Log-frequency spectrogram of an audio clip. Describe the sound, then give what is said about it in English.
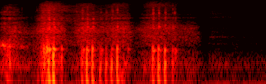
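A voice imitates snoring with a short, rattling, throaty snore made of quick pulsing bursts, lasting under a second before trailing off into quiet. “I'm the one that snores like a chainsaw.”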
